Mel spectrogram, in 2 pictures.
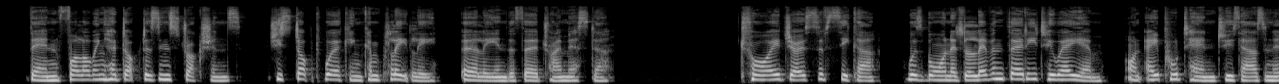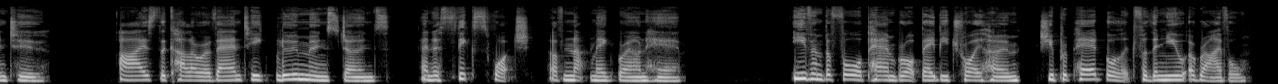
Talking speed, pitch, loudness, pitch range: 125 wpm, 200 Hz, -20 LUFS, 180-220 Hz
